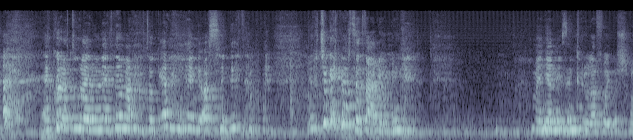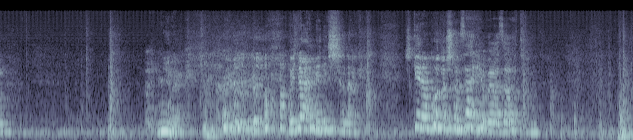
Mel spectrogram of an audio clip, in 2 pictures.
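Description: A woman speaks with animation a short distance away.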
